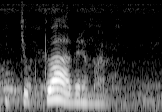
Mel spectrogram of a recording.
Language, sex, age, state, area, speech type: Sanskrit, female, 18-30, Goa, rural, spontaneous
